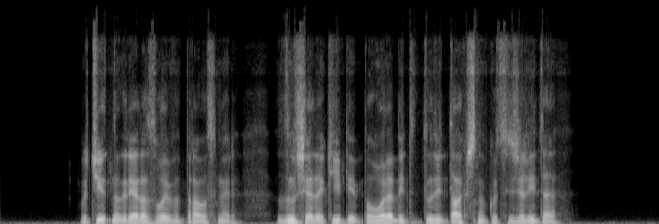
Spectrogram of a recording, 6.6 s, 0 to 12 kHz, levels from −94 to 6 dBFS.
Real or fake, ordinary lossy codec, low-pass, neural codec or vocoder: fake; Opus, 24 kbps; 9.9 kHz; autoencoder, 22.05 kHz, a latent of 192 numbers a frame, VITS, trained on many speakers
